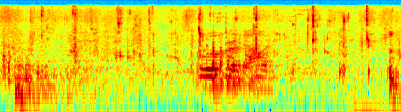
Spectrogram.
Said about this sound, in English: They could definitely hear me chewing the whole time. Probably.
